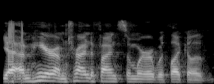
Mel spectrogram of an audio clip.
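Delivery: ordinary talk, nothing marked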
